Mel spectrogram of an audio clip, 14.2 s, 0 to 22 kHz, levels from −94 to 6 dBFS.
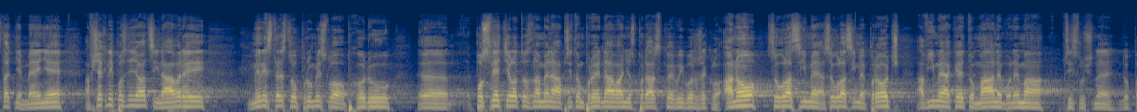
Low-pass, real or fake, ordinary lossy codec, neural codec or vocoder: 14.4 kHz; real; AAC, 64 kbps; none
